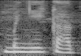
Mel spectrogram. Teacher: Ada proses morfologis, yaitu pengimbuhan prefiksme pada kata dasar sikat. Maka fonem S diluluhkan dengan fonem nasal nye yang ada pada prefiksme yang menjadikan menyikat. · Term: peluluhan fonem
